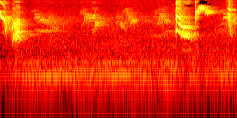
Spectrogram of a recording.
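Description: Red-legged thrush singing in short, high, squeaky phrases with sharp chips, two loud bursts about two seconds apart and softer warbles between.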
